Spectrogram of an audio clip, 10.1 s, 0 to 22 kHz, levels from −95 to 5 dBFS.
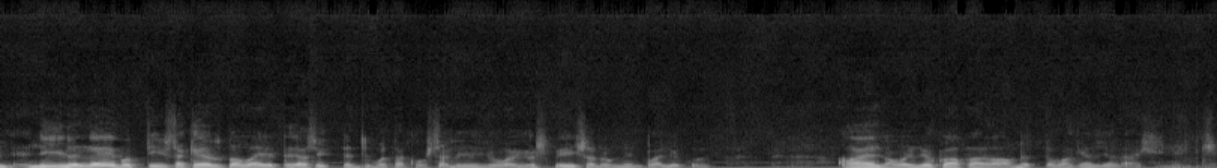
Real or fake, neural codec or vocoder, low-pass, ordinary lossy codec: fake; codec, 44.1 kHz, 2.6 kbps, SNAC; none; none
